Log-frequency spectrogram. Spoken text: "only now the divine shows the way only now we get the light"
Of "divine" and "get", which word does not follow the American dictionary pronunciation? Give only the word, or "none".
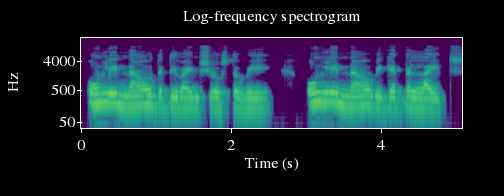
none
